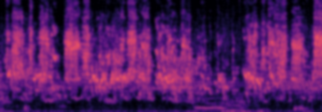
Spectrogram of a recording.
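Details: Budgies chirping as they play and eat: bursts of shrill, scratchy twittering chatter broken by short pauses, with a few lower soft notes in between.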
